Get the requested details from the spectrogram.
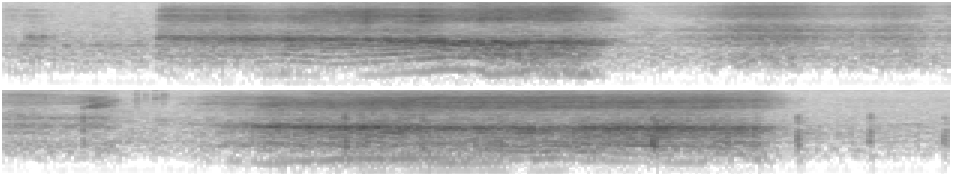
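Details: Man filmed snoring during sleep: two loud rattling snores on the in-breath with a quieter breath between; ordinary heavy snoring.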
